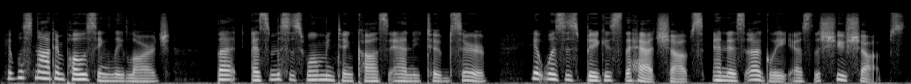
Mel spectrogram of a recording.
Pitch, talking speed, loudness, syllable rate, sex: 185 Hz, 185 wpm, -19 LUFS, 4.9 syllables/s, female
